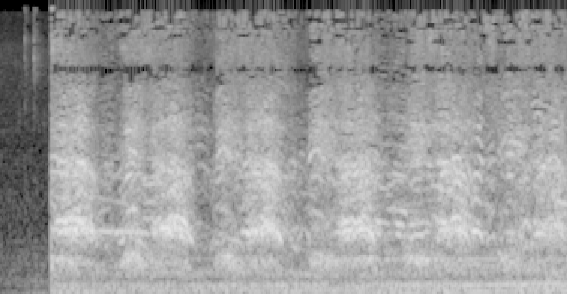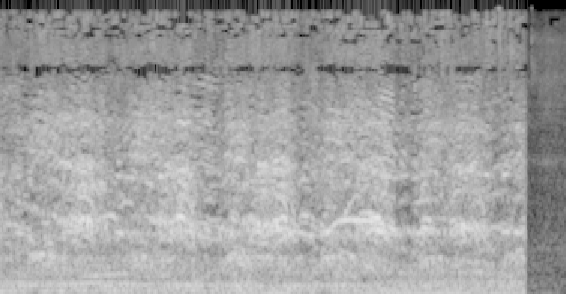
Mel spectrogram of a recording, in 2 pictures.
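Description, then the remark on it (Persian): A large crowd of striking truck drivers and their families shouts together at strikebreakers in dense, overlapping voices, loud and continuous for about ten seconds with rhythmic surges of yelling over a steady low rumble. “و بعد یه ویدیو دیگه هست، برخورد کامیونداران با، یعنی عنوانش بود برخورد کامیونداران با اعتصاب شکن. این رو هم با هم ببینیم، اینو با صدا میذارم.”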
